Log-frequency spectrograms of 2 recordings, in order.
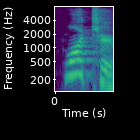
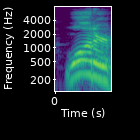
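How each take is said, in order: First: The middle consonant is a clear T sound. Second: The middle consonant is a soft D sound. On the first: "very few people will say water" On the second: "I usually have a D sound"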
